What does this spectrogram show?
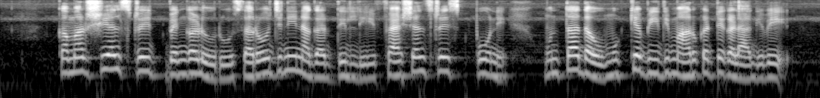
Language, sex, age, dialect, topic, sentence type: Kannada, female, 31-35, Coastal/Dakshin, agriculture, statement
